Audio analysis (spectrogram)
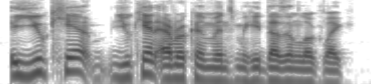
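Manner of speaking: normal talking voice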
